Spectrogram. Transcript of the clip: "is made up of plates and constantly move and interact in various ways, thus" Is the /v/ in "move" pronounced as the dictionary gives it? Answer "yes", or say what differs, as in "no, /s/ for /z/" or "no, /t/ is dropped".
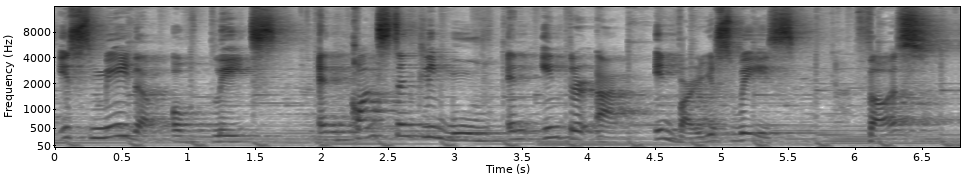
yes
